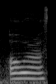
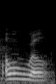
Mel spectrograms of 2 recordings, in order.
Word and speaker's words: oral: Oral sounds. Not oral, oral. Oral. Oral. Oral. Not O, don't say O, just say R. or Yeah, or that's oral.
